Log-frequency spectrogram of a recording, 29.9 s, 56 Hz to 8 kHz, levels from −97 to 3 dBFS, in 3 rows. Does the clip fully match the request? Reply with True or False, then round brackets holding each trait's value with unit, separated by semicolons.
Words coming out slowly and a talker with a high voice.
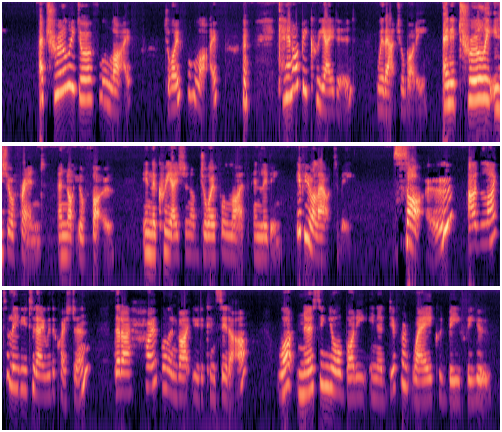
True (130 wpm; 255 Hz)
